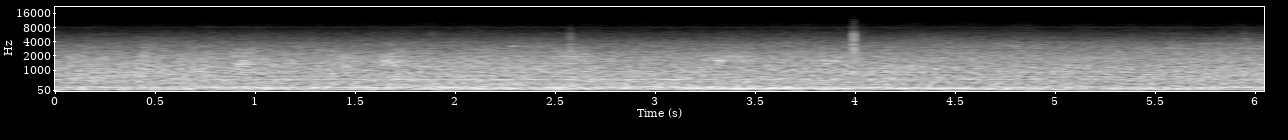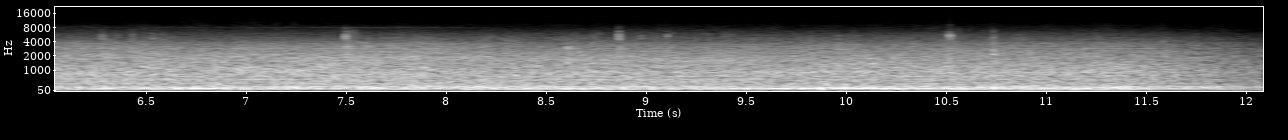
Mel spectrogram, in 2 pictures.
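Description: Diesel engine of a Gottwald mobile harbour crane running under working load, a steady low hum that swells twice, with a few faint clanks. It fades out near the end.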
